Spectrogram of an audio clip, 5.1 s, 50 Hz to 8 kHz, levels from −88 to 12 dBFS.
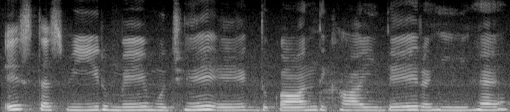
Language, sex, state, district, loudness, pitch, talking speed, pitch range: Hindi, female, Madhya Pradesh, Katni, -16 LUFS, 220 Hz, 115 wpm, 210-235 Hz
